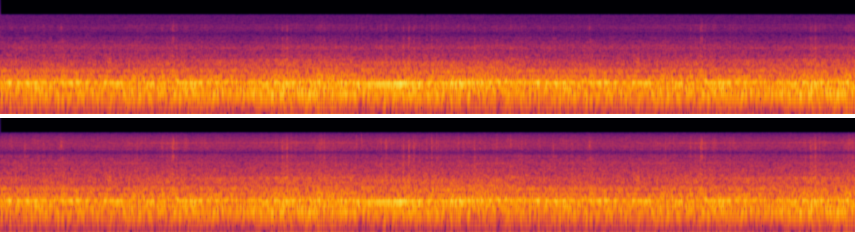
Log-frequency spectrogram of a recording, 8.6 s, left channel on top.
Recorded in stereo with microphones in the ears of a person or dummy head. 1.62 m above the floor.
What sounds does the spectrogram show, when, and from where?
0.0 s an engine running: 50° right (ahead or behind)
